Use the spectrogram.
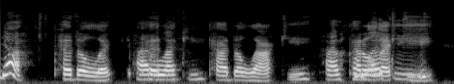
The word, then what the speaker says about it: Padalecki: Padalecki. Padalecki. Padalecki. Padalecki. Lecky, not lackey.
